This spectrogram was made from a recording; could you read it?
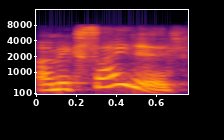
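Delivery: sincere, genuine excitement. Showing how tone of voice changes meaning: sincerely excited. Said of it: "So if I say to you".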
